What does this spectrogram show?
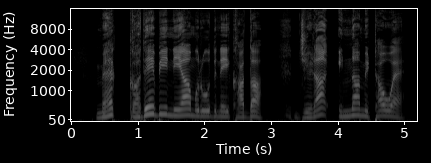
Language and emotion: Dogri, surprised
